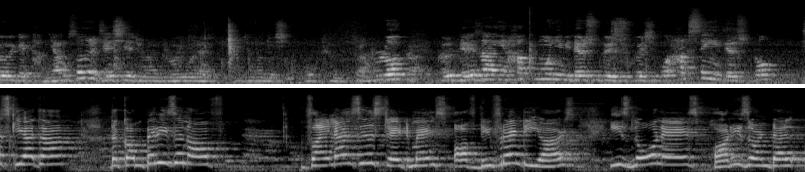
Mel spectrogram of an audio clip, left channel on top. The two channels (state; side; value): different; both; correlation 0.00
